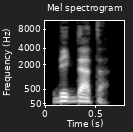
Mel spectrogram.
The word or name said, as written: Big Data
